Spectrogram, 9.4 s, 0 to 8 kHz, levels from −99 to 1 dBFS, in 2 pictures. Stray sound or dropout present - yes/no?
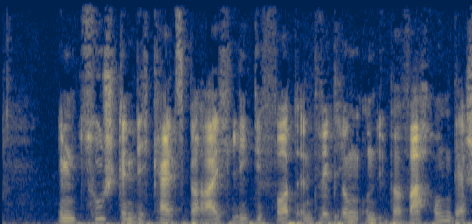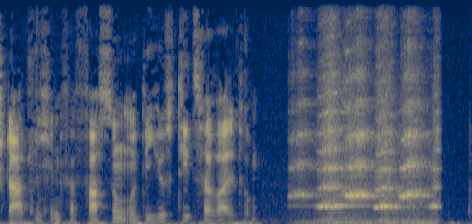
yes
